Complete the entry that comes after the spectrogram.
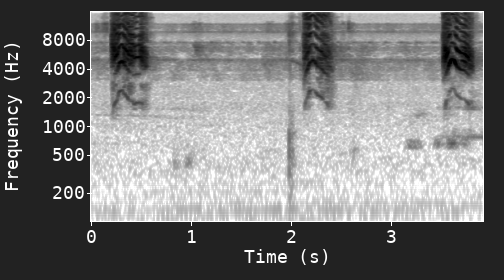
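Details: Sooty-headed bulbul call used as a lure to draw a response, recorded by Android in Purbalingga: three rasping, scratchy chirps spaced roughly one and a half seconds apart, otherwise quiet.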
